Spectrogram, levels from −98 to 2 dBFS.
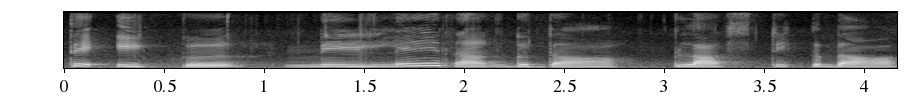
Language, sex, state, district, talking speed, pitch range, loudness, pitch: Punjabi, female, Punjab, Kapurthala, 100 wpm, 215-260 Hz, -17 LUFS, 230 Hz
